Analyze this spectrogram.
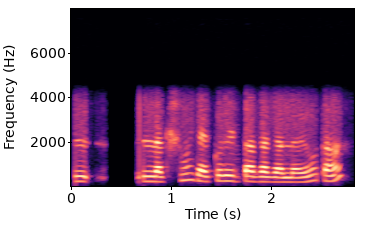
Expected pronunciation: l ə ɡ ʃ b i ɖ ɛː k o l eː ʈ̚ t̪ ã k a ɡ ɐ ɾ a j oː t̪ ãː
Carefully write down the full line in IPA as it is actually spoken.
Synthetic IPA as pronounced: l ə k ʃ m i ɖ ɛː k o ɾ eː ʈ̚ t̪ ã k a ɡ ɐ l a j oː t̪ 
